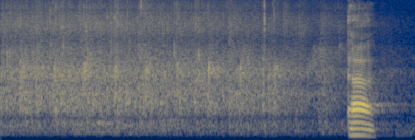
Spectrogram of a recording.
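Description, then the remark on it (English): An audience claps steadily for a few seconds in applause for engagements, a dense crowd patter at moderate volume, ending in a short burst of a voice calling out over the applause. “Do you want to clap for the engagements?”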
